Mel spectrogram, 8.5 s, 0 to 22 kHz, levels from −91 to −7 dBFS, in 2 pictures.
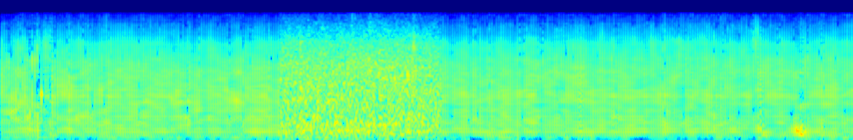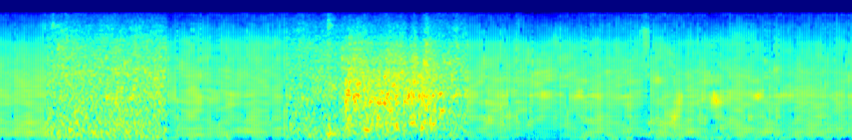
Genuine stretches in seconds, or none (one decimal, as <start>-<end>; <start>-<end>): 1.4-2.2; 4.5-5.1; 5.7-6.6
